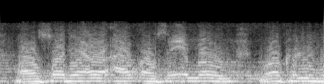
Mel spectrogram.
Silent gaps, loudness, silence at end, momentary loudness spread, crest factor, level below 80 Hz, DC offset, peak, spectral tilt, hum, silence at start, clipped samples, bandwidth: none; -5 LUFS; 0 s; 3 LU; 4 dB; -26 dBFS; 7%; 0 dBFS; -8 dB/octave; none; 0 s; 5%; 7.2 kHz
